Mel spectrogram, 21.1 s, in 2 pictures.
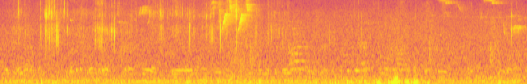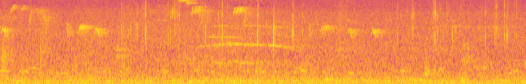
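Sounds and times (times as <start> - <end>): low outdoor hiss: 0.0 - 21.0.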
